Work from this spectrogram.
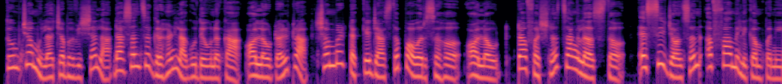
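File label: Marathi, female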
